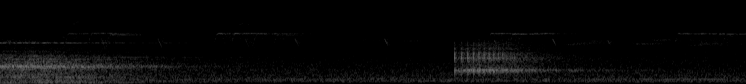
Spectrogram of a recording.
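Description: Faint, high bird-like chirps recur over low background noise. Twice a sudden noisy swell breaks in and fades over a second or so: once at the start and again about four and a half seconds in.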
